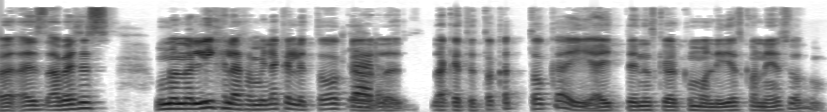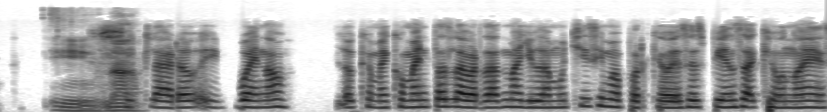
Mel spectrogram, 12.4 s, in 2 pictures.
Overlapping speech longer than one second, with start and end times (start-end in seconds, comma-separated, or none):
none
